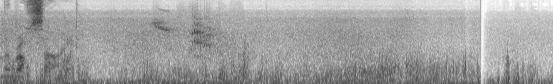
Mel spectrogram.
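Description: Waves break on rocks in the distance.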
